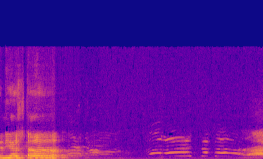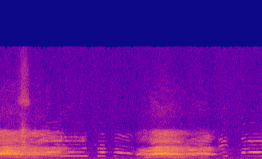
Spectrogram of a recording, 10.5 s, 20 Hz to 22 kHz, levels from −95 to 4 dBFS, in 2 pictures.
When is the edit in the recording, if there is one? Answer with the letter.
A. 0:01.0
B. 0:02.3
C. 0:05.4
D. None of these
D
